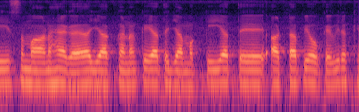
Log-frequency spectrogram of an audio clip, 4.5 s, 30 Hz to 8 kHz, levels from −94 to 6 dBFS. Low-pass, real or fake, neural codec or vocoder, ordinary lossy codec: none; real; none; none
